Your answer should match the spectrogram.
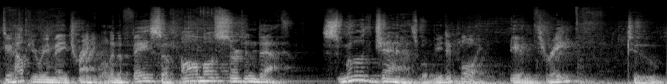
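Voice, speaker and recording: An actor playing a pompous, blithely reassuring corporate announcer delivering formal pre-recorded safety messages in a science-fiction video game. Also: male voice, on the low side, sing-song, unhurried, a little mellow, reverberant, soft background music. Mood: officially calm. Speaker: test facility announcer. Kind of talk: scripted public-address announcement.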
